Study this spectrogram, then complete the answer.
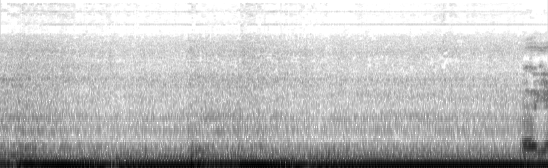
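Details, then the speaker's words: Lowered Honda Integra after repairing an exhaust leak, damaged by scraping: steady deep idle rumble with a faint puffing tick; a small leak remains at the top. "I'm not going to uh mess with it anymore it's definitely fixed to my liking it's leaking a little bit at the top but I don't really care about that"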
